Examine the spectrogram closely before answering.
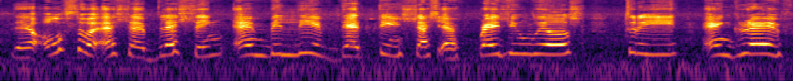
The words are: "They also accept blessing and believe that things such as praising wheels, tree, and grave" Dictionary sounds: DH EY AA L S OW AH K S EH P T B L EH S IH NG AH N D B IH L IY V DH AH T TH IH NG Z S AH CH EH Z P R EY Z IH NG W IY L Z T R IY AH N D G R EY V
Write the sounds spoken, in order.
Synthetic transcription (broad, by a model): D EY AA L S OW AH S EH T B L EH S IH NG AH N B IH L IY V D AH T T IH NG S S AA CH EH P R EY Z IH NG W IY L S T R IY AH N G R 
